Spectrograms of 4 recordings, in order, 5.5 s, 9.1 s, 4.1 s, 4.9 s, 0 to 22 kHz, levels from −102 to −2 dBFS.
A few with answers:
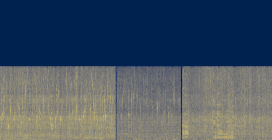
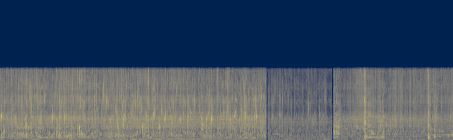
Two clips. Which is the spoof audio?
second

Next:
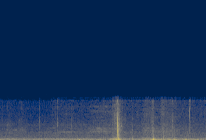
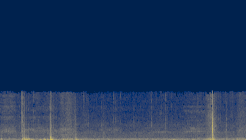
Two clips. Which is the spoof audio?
first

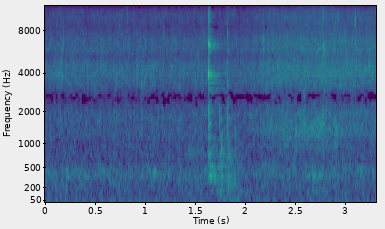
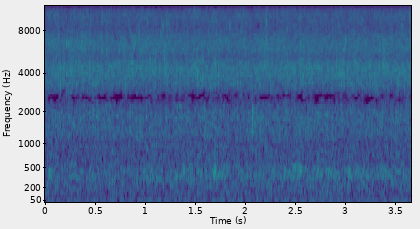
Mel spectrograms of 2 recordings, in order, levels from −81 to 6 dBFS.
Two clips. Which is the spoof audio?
first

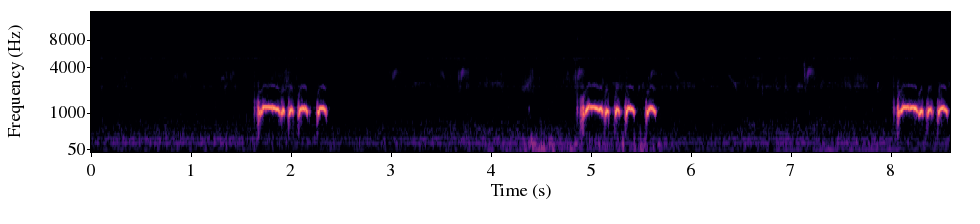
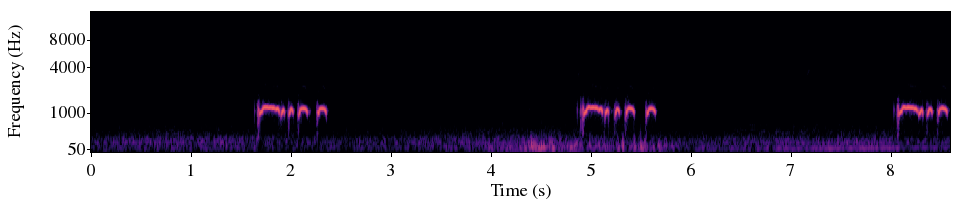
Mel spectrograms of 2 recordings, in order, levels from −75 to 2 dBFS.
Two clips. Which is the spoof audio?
first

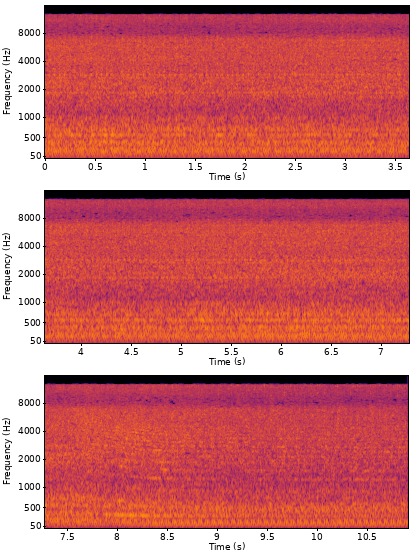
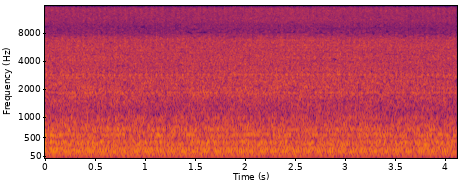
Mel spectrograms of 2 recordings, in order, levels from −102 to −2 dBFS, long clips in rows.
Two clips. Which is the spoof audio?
second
